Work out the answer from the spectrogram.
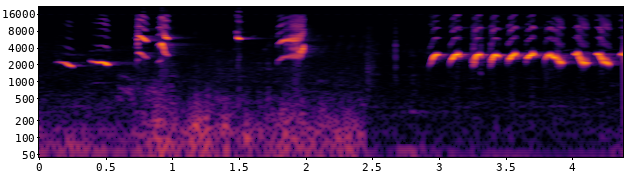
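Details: White-rumped shama singing its full repertoire as a training master: soft whistles and sharp high bursts, then a fast, regular series of about a dozen bright, clipped whistled notes.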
